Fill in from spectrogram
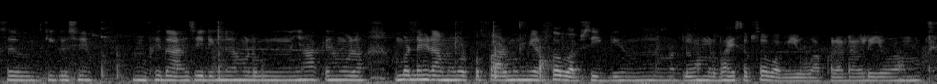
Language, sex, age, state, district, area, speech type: Maithili, female, 30-45, Bihar, Araria, rural, spontaneous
